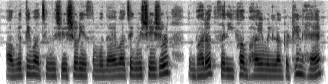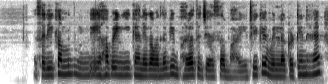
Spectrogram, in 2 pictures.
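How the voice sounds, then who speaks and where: With a warm, medium-pitched, slightly rough voice, a woman tutors through exam questions one by one, patiently repeating the key answers. She moves along with frequent short fillers like "ठीक है" and "okay, next है". The audio is dull, with no echo.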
